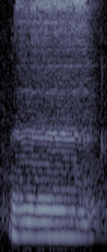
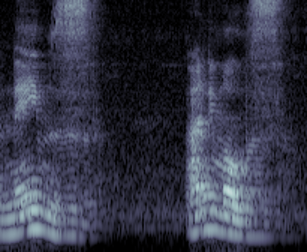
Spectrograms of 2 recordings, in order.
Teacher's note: la S final que llevan, como casi siempre las S finales, no es la S suave, sino que es la S como de un zumbido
